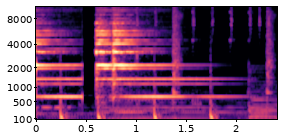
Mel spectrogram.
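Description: Background music with a low beat about every half second, overlaid with ringing bell-like chimes: one breaks off about half a second in, and a second one strikes right after and fades slowly.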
